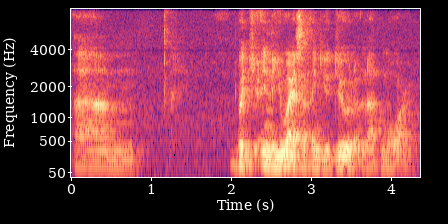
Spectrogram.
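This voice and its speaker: A man's voice: mid-range voice, measured pace, dark tone. A man with a French accent giving reflective, explanatory interview answers as a teacher, speaking hesitantly and often checking in with a short tag. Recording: echoey, roomy sound.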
